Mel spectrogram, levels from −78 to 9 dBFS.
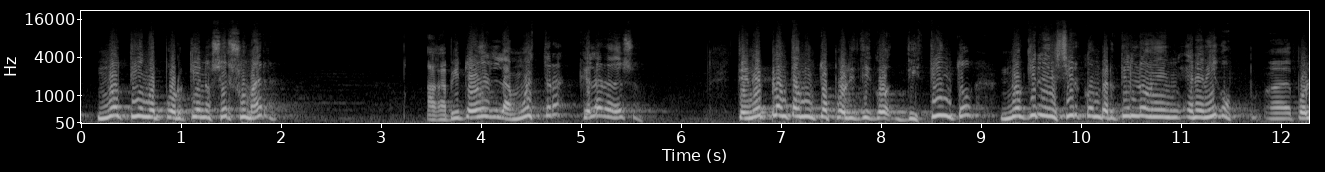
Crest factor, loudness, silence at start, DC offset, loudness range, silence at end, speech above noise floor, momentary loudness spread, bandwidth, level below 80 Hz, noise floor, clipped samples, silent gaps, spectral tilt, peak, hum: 8 dB; -21 LUFS; 0 s; under 0.1%; 4 LU; 0 s; 33 dB; 9 LU; 11 kHz; -52 dBFS; -53 dBFS; under 0.1%; none; -6 dB/octave; -12 dBFS; none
